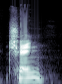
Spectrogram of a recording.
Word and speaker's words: Cheng: You guys get there, and Long, Cheng, I can't, his name is C-H-E-N-G, not C-H-A-N-G, and I cannot separate the A and the E vowel sounds.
